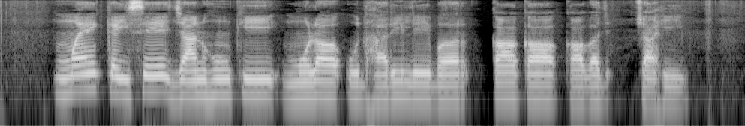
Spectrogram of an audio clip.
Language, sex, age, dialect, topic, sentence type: Chhattisgarhi, male, 36-40, Western/Budati/Khatahi, banking, question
